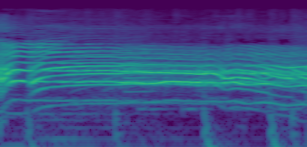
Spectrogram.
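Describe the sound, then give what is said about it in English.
Two or more people let out a loud, sustained, high-pitched scream together into microphones, holding it steadily for about two seconds with no words. “Let's scream into the mics.”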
